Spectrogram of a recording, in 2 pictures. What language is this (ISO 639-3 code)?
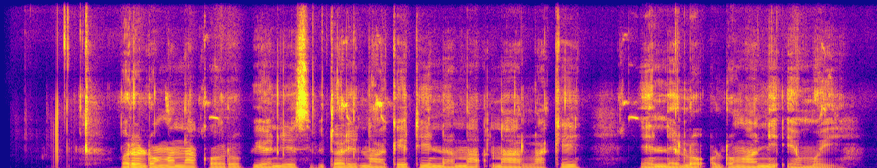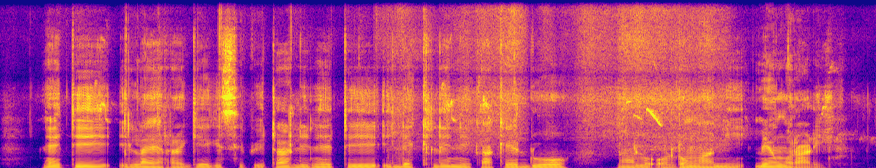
mas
